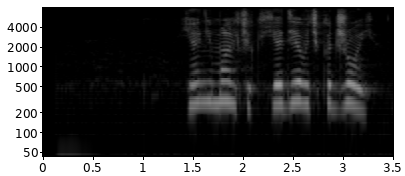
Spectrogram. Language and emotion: Russian, neutral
